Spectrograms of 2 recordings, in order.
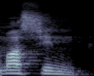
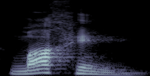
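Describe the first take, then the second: First: ماشين with sh for the German ch; mistaken SH. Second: ماخن with a throaty kh in the middle. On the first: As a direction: misread the ch in ماشين as sh. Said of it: "هتقول لي ماشين". (نطق ماشين غلط بالشين) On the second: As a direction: correct it to ماخن, ch as Arabic kha. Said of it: "اسمها ماخن". (نطق ماخن بالخاء) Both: Shown as a demonstration.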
